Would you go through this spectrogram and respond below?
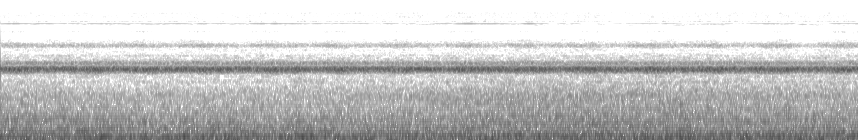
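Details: Crickets at Lake Arrowhead, California, give an unbroken, high, buzzing chirp over noticeable low-pitched background rumble.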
